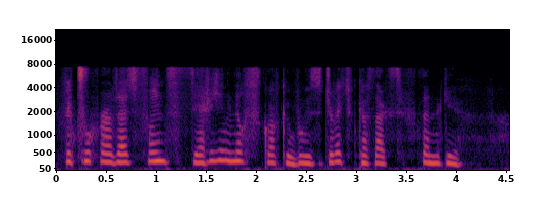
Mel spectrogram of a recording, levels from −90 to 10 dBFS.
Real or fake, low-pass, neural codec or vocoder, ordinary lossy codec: fake; 7.2 kHz; codec, 16 kHz in and 24 kHz out, 0.4 kbps, LongCat-Audio-Codec, four codebook decoder; AAC, 48 kbps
